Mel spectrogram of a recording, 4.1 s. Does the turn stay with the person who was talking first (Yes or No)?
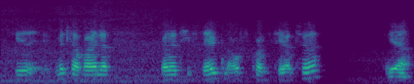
Yes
